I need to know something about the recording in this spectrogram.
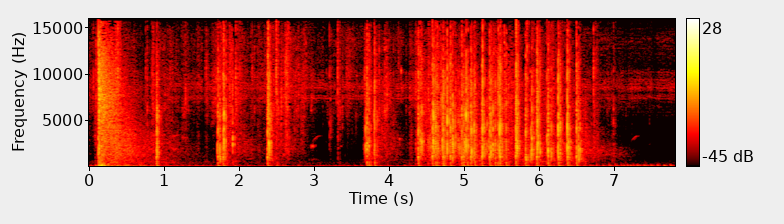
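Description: Explosions boom nearby, one after another.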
